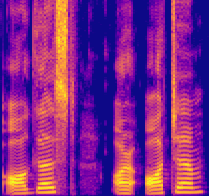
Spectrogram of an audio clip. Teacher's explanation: while saying the aw sound as in August or autumn, our mouth doesn't change its position.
